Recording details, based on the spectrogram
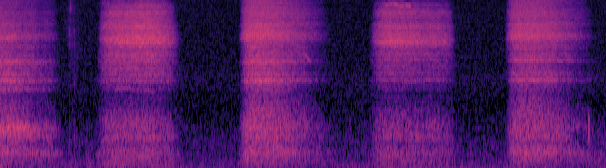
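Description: Four slow, deep breaths taken steadily during a hatha yoga class stretching the hamstrings, each breath a soft, airy whoosh lasting about a second, separated by quiet pauses, heard close and faint with no talk.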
